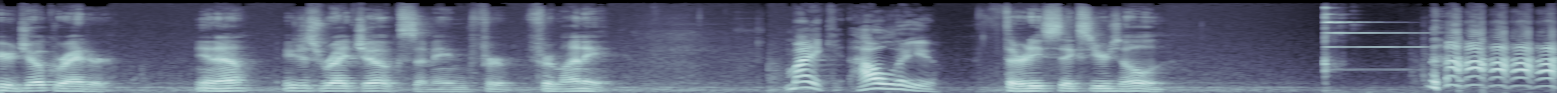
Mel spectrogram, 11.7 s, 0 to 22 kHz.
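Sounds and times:
speech: 0.0s - 4.7s, 5.9s - 8.8s, 10.7s - 11.6s
bright bell ding rung as a comedic sound effect: 9.9s - 11.0s
bursts of laughter: 10.7s - 11.6s.

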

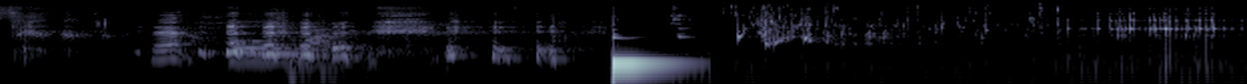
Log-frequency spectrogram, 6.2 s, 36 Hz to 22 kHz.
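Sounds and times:
speech: 0.8s - 2.3s
glass or bottle set down with a solid thunk: 3.1s - 3.5s
rye whiskey poured into a glass: 3.1s - 6.2s.

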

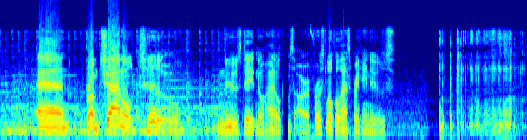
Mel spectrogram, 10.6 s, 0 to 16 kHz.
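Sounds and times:
speech: 0.7s - 3.7s, 4.4s - 7.9s
comedic fart sound effect: 8.8s - 10.5s.

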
